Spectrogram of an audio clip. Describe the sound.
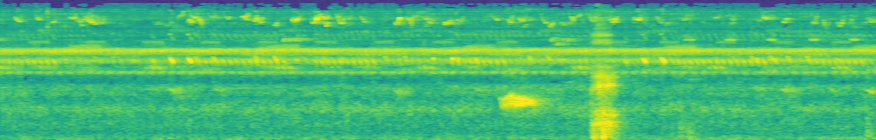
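One soft, whistled note from a Scops owl rises briefly out of a steady, dense chorus of crickets at night. A sharp knock follows, and a single word is spoken quietly.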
